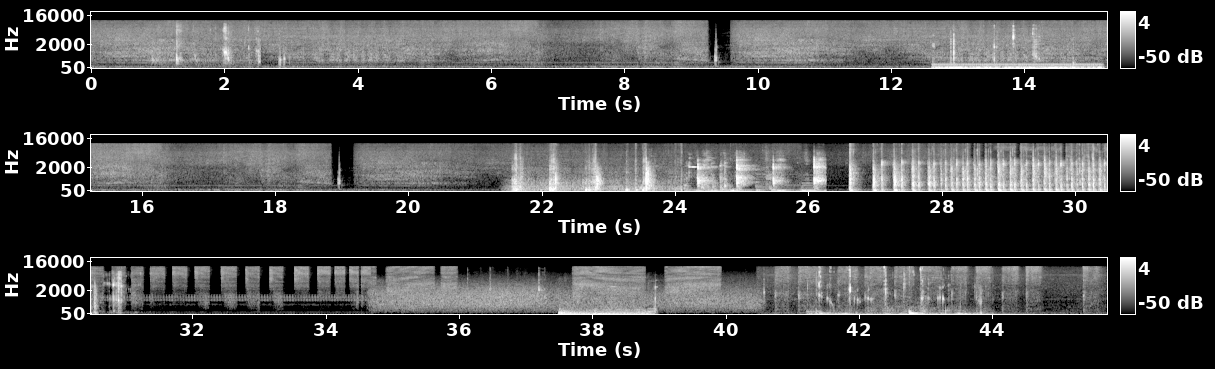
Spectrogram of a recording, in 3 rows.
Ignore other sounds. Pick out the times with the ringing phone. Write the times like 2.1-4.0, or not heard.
not heard.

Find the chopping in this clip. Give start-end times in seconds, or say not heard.
21.5-30.6.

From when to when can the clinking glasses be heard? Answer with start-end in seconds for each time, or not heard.
2.8-3.3, 23.5-24.9, 37.5-39.0.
